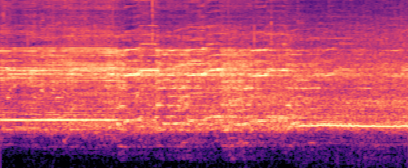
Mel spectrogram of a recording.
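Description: Music over an arena PA with a crowd's steady noise beneath it, carried by one long held high note that drops to a lower held note near the end.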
